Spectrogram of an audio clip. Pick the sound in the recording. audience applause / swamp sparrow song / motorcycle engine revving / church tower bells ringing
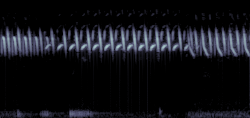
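swamp sparrow song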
